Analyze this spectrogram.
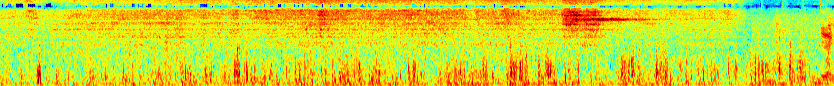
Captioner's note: train sound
